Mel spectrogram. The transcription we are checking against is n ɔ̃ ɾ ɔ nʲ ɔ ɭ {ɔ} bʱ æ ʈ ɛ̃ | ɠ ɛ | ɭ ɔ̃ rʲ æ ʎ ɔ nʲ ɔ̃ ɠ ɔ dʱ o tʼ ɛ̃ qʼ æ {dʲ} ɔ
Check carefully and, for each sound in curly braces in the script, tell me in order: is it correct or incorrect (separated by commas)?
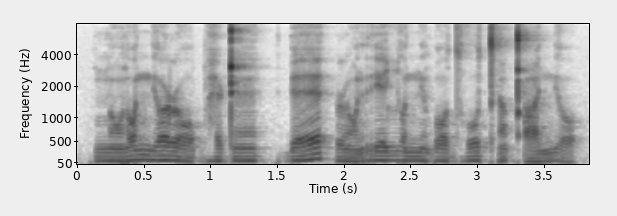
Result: correct, incorrect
